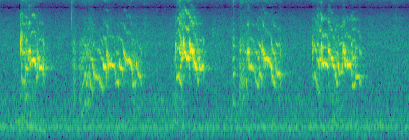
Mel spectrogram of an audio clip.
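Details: Caged budgerigars at bath time make five raspy, warbled squawks, each about half a second long, separated by short pauses.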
